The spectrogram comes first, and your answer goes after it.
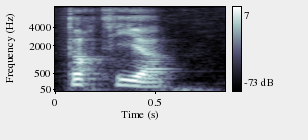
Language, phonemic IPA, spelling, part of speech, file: French, /tɔʁ.ti.ja/, tortilla, noun / verb, Fr-tortilla.ogg
- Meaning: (noun) 1. tortilla (flat round bread made out of cornmeal or flour) 2. tortilla, Spanish omelette (molded omelette made with the addition of fried potatoes and often onions)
